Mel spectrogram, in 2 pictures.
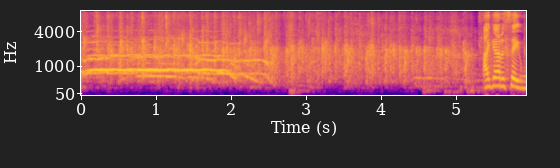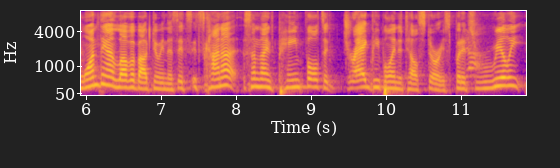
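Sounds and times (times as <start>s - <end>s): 
whoops and cheers: 0.0s - 2.7s
audience applause: 0.0s - 5.6s
speech: 5.4s - 11.8s.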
